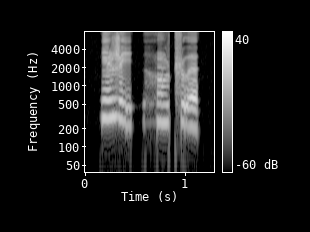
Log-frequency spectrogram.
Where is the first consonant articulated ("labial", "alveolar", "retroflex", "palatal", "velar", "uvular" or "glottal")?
retroflex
